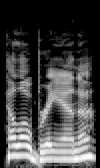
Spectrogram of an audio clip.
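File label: hello, male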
